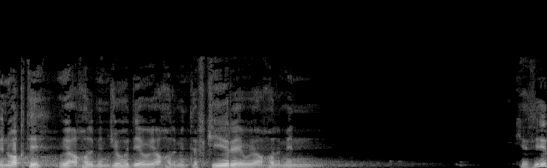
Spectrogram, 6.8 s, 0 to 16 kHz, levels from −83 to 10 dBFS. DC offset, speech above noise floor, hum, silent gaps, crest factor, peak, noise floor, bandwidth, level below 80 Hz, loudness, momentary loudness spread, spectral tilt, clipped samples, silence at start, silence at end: under 0.1%; 60 dB; none; none; 18 dB; -4 dBFS; -81 dBFS; 10.5 kHz; -64 dBFS; -21 LUFS; 15 LU; -7 dB/octave; under 0.1%; 0 s; 0 s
